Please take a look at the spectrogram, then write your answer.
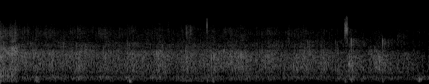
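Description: A crowd applauds steadily, a dense wash of many hands clapping at once that stays full and even throughout, with no voices rising above it.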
